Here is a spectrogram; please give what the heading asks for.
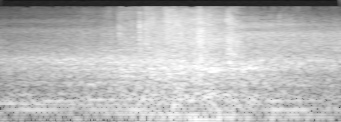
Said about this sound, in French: Laurent Ponceau traverse à toute allure son petit village de Bourgogne à bord de sa Lexus blanche il passe entre les terrains de vignes couverts de neige avant de se garer devant les portes en bois de son domaine.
